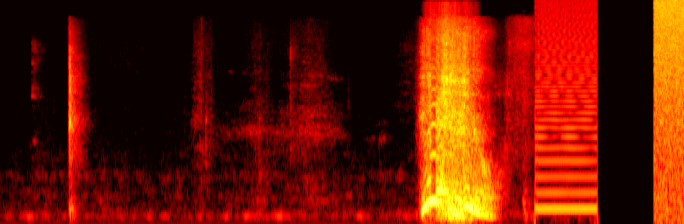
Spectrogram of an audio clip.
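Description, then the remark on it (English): A single crisp finger snap rings out in near silence as a man snaps his fingers with his hand stretched all the way above his head, followed later by a loud breathy burst like a sneeze, a brief electronic tone, and a hiss of noise. “He's just snapping his fingers.”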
